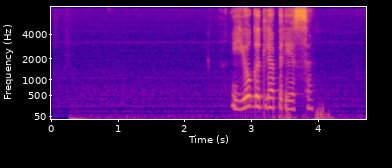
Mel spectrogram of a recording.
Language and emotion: Russian, neutral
